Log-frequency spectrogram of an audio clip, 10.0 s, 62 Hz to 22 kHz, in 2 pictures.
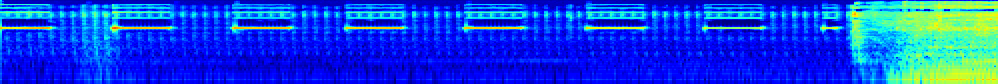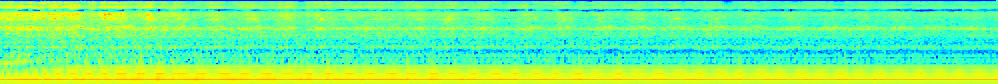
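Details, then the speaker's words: Miller Bobcat 200 Air Pak diesel welder compressor, first start after repairing a compressor locked by rust and water from a faulty intake valve: warning beeps, then diesel catches to a steady, even low rumble, no knocks; normal diesel idle. "I'll show you guys as she starts up for the first time after being locked up. Alright, we're gonna try and fire it up real quick. Think about it there for a second. See what she'll do. She's good."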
